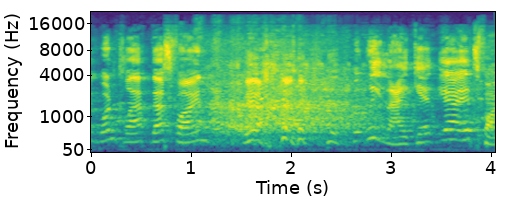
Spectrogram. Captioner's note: audience laughing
